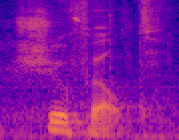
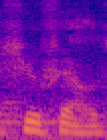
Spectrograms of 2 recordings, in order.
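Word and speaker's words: Shufelt: It should be S-H-U-F-E-L-T, not, doesn't end with D. Minor correction, but spell her name correctly. Schufelt. Schufelt. Very good. Not Schufeld.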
